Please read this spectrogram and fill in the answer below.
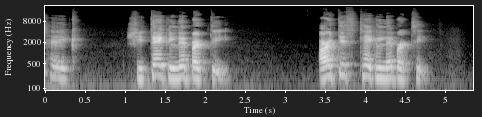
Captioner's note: accented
